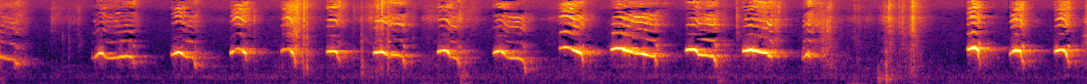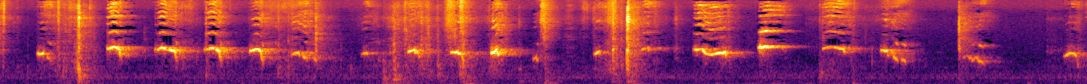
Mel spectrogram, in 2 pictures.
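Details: Puppies at home, depending on each other while roughhousing, keep up a long run of piping yelps, each dropping in pitch, about two to three per second, mixed with scratching and bumping sounds.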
